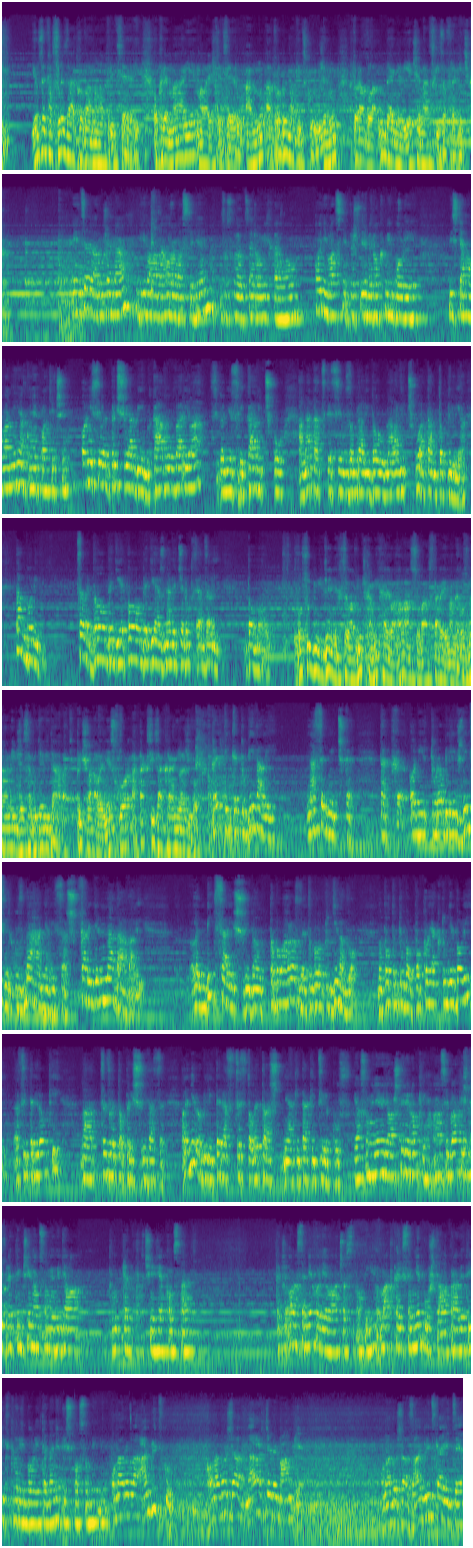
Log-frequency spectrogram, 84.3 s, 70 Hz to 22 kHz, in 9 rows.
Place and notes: devinska nova ves, u. pavla horova
screening of the staged documentarz film about
Devínska Nová Ves, Slovakia, October 2011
